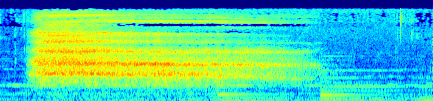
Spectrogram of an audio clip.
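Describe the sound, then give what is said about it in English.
A single deep, airy breath, loud and steady for about three seconds before it tapers into a quieter, softer tail. “Take a deep breath in. Deep breath out.”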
